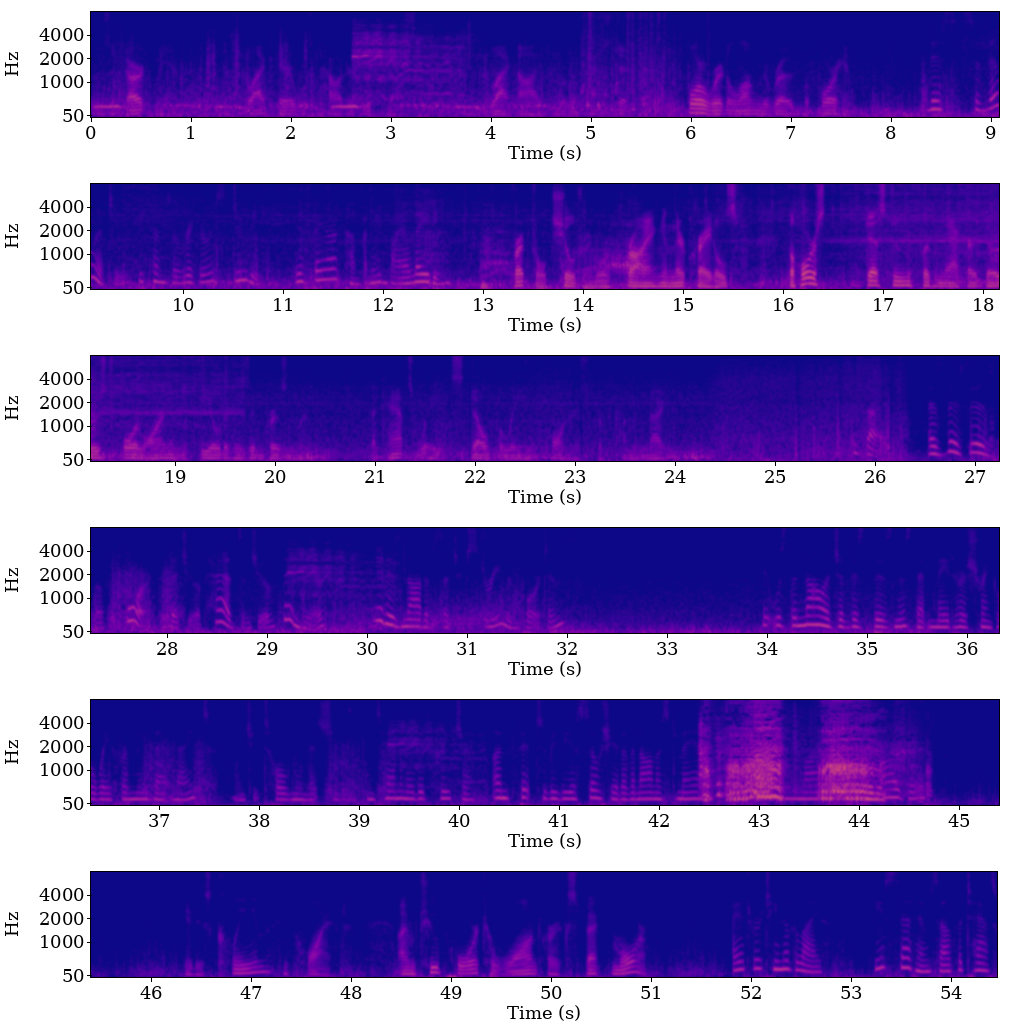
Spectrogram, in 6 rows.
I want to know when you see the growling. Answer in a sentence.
You can hear the growling from 12.1 to 14.7 s and from 42.4 to 44.8 s.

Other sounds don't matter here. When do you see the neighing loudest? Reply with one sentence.
The volume of the neighing peaks at 3 seconds.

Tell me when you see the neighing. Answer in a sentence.
You can hear the neighing from 2.6 to 3.9 s, from 29.2 to 30.4 s and from 39.2 to 40.4 s.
